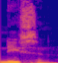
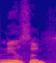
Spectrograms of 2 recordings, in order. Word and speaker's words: Neeson: Okay, It's pronounced Neeson. Neeson. Is it Neeson? Is it Neeson? Not Nielsen?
